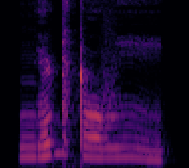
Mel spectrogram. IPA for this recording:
ŋ ɪ ɖ ɪ ʈ o v i

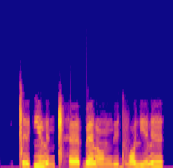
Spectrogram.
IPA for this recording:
ǀ ɪ˧˩˧ pʲ ẽ˥ l ɪ˩˧ ŋ ǁʰ ɛ˩ ɓ ɛ˧ l ɔ̃˩ ŋ͡m y˩˧ d v ɔ˩ lʲ e˩˧ l ɪ˥

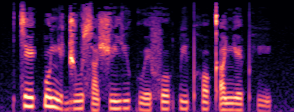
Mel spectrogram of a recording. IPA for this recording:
t͡s eː˦ k͡p o˦ ɲ ɪ˨ d͡ʒ uː˦ s a˨ ʃ i˦ j iː˦ kʷ eː˨ f oː˦ k͡p i˦ pʰ ɔ˦˨ kʼ a˦ ɲ eː˦ pʰ i˨

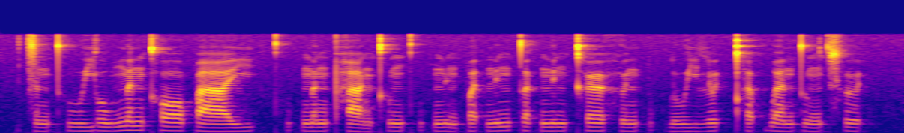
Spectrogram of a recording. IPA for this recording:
t͡s ɐ˨ n t̪ʰ uː˨˧ j o˨˥ w n̪ ɐ˥ n kʰ ɔː˧ p aː˨˧ j | kʷʰ ɐ˨ k̚ n̪ ɐ˨ ŋ pʰ aː˨˩ ŋ kʰ ʊ˨˧ ŋ kʷʰ ɐ˨ k̚ n̪ ɪ˨˩ ŋ p ɐ˨ t̚ n̪ ɪ˧ ŋ t̪ ɐ˧ k̚ n̪ ɪ˧ ŋ kʰ œː˧ h ɵ˨˥ n p ʊ˨ k̚ l uː˨ j l ɵ˥ t̚ pʰ ɐ˨˥ p̚ w ɐ˨˧ n t̪ ʊ˨˥ ŋ t͡sʰ ɵ˧ t̚

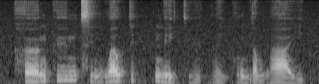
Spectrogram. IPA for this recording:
h œː˨˥ ŋ pʰ yː˥ m t͡sʰ ɪ˨˩ ŋ w ɐ˧ w k ɪ˧ k̚ ɪ˥ k̚ n̪ e˧ j t̪ʰ yː˨ kʷ e˨ j pʰ ʊ˨ ŋ j ɐ˨ m w aː˧ j

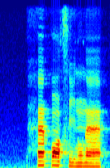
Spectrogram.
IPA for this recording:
h ɛ̃˦ f ɔ̃˦ s i˧ ɾ ũ˧ ɾ ɛ̃˧

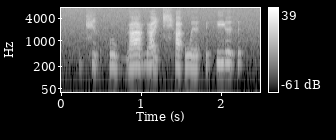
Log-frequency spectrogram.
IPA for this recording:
t͡ɕ ʊ˦ ʔ h ṵ˦˨ ɡ ä˦ ɡ ä̰˦˨ t͡ɕʰ ä˦ ʔ w ɪ˦ ʔ | j ɪ˦ ʔ

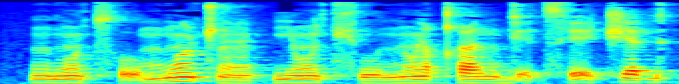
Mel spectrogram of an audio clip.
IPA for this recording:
ŋ ɡ õ˧ t͡sʰ o̰˧ m b õ˥ ʈ͡ʂ ɛ̃˩ | j õ˧ t͡ɕʰ u˩ n õ˧ j qʰ e˧ n ɡ ḛ˧ t͡sʰ ḛ˥ t͡ʃ ɛ˥ ɡ

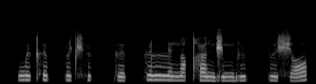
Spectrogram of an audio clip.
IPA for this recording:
w ʏ kʰ ø pː ø t͡ʃʰ ʉ kː ø kː ʏ lː ʏ n ɔ qʰ ʉ n d͡ʒ ʉ m b ʉ pː ʉ ʃ ɔ

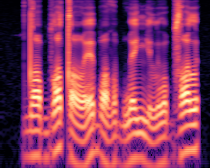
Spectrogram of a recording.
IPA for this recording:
dˤ ɛː˧ b l u˥ tˤ o˩ w ɛː˥ b ɤ˩ ðˤ ə˥˩ b w ɛ˧ ɲ ɘ˩ l oː˧ b zˤ ɤ˥ l

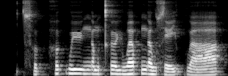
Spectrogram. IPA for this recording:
t͡sʰ ʊ˨ k̚ h ʊ˥ k̚ w yː˧ ŋ ɐ˧ m kʰ ɵ˧ ɥ w ɐ˥ p̚ ŋ ɐ˧ w s e˨˥ j kʷ aː˨˧

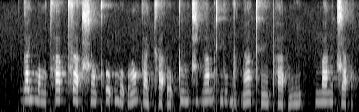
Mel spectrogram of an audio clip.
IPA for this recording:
ɡ a˦ j m ɔ˨˩ ŋ t̪ʰ a˦ p̚ t͡s a˦ ʔ ɕ ɔ̃˧ kʰ o˦ ʔ m o˨ ʔ l ɔ̃˦ k a˨˩ j kʰ a˨ ʔ o˦ ʔ t̪ ĩ˧ m t͡ɕ i˧ ɡ ã˦ m kʰ j u˧ ɡ u˨ t̚ l ã˦ kʰ ẽ˨˩ pʰ a˨ ʔ ŋ ĩ˨˦ | m a˧ ŋ t͡ɕ a˨ ʔ

